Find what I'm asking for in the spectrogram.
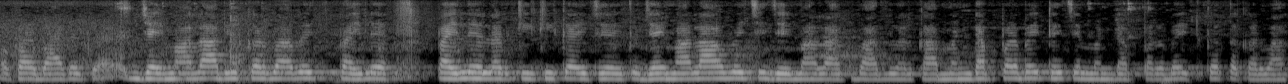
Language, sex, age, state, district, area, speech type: Maithili, female, 60+, Bihar, Begusarai, rural, spontaneous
